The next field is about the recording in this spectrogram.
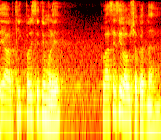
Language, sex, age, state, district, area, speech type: Marathi, male, 45-60, Maharashtra, Mumbai City, urban, spontaneous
